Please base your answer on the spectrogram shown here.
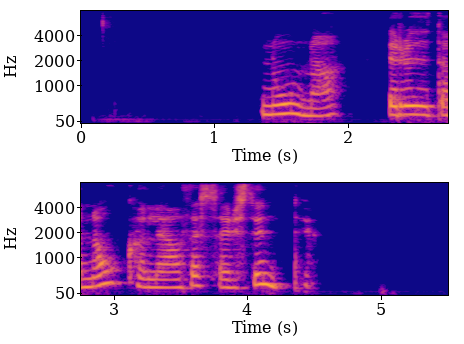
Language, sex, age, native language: Icelandic, female, 20-29, Icelandic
